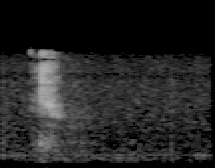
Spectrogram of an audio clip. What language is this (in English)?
Uzbek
